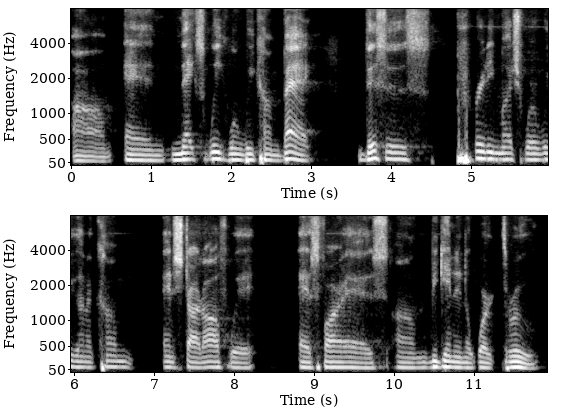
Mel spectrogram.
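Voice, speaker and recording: A man teaching a livestreamed language class, explaining in a casual, halting way with frequent pauses and ums. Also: lowish voice, steady tone, warm tone. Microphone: streaming setup, screen sharing.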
